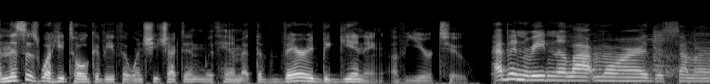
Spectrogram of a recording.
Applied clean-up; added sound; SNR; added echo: none; none; none; none.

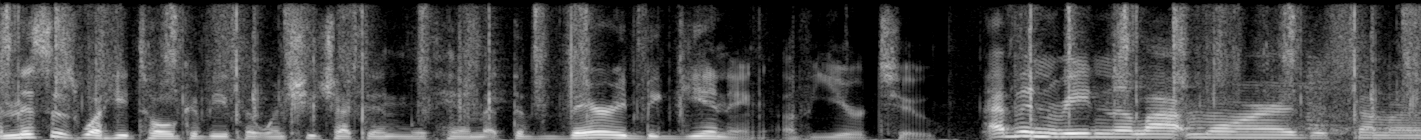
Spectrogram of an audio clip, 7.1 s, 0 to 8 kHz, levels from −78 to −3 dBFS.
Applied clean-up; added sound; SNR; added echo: none; Domestic sounds, home sounds; 15 dB; none.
